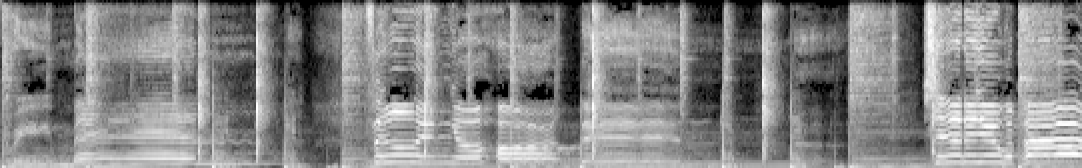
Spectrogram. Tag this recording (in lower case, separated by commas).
independent music, music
